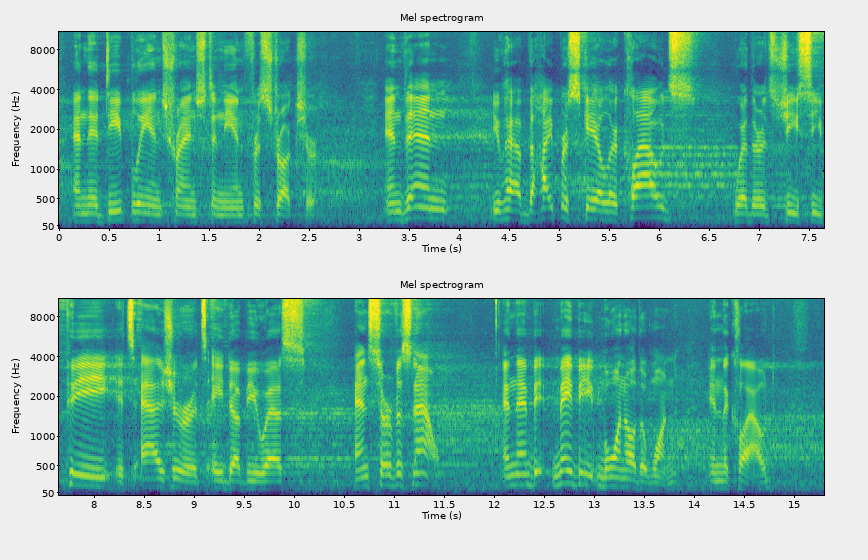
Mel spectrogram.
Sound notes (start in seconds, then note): none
